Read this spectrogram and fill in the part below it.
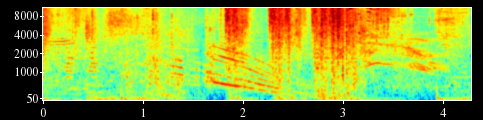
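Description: Hand cannon gunfire and explosive battle noise in a Destiny 2 Iron Banner 6v6 match, with repeated sharp shots and thuds over a busy, loud mix of game effects and music-like tones.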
